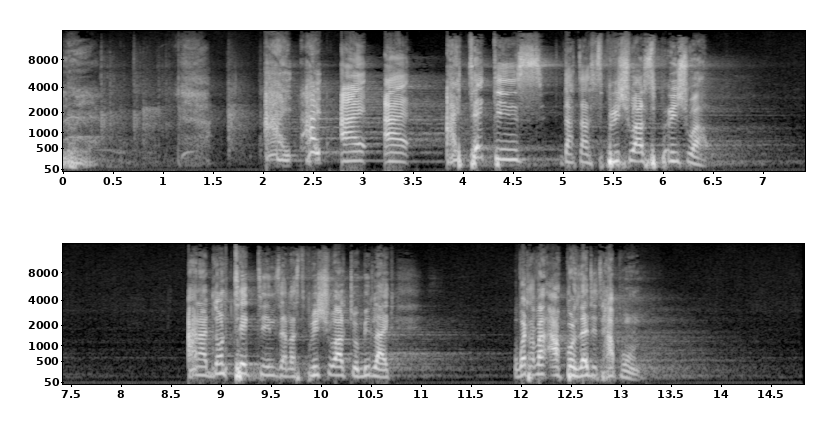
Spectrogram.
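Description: A man preaches with animation through a microphone, his voice echoing in a large hall.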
